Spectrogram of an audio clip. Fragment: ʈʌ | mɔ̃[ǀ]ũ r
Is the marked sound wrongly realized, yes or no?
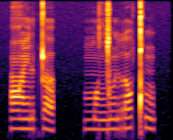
yes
